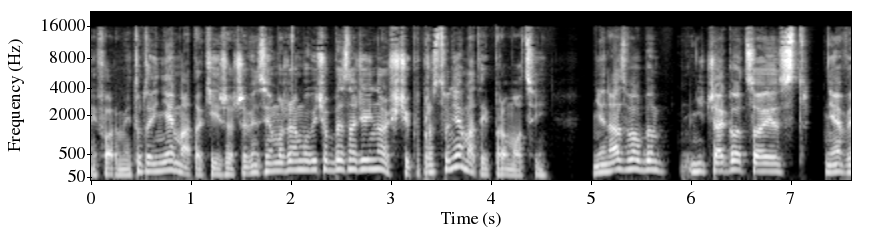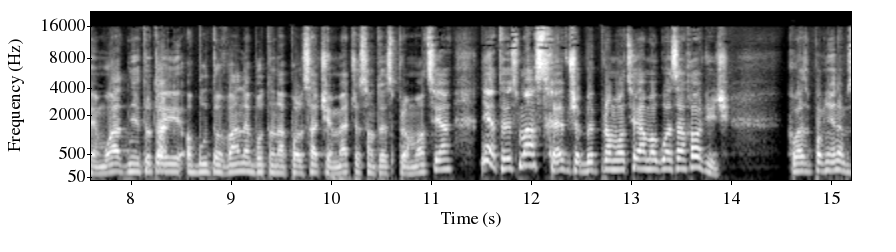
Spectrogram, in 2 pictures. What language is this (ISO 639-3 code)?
pol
